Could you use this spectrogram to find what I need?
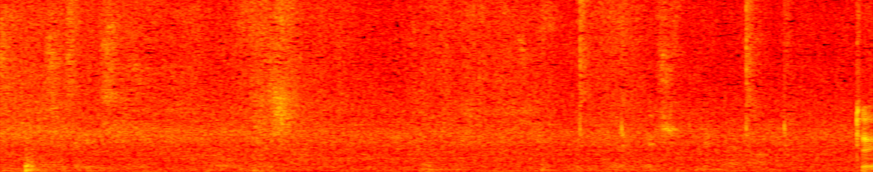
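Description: Several men talk quietly in the background.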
